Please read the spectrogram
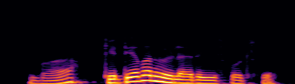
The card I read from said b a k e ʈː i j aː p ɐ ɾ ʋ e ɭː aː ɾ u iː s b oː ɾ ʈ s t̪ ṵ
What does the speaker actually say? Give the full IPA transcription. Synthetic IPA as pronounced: b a k e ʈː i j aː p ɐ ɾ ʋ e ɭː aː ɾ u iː s p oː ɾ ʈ s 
